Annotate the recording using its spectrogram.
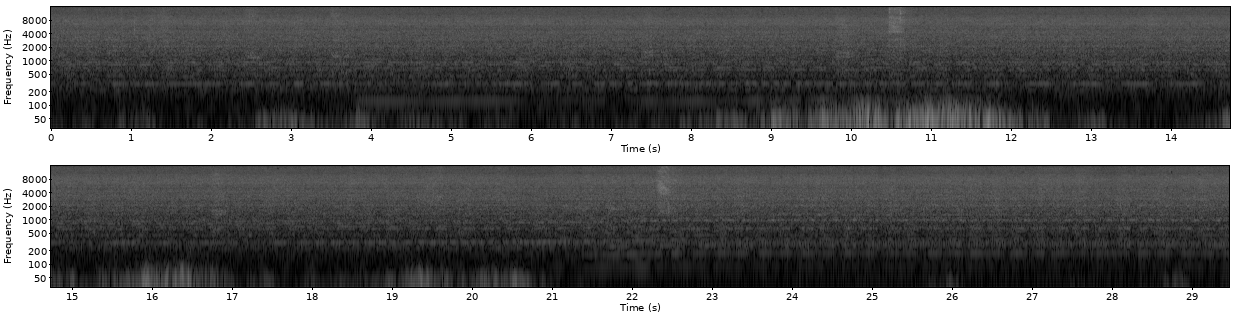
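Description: A man breathes heavily close by.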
